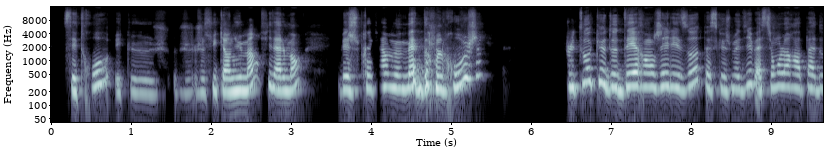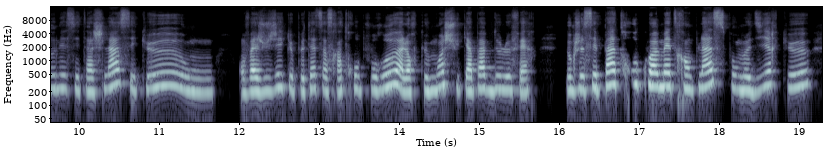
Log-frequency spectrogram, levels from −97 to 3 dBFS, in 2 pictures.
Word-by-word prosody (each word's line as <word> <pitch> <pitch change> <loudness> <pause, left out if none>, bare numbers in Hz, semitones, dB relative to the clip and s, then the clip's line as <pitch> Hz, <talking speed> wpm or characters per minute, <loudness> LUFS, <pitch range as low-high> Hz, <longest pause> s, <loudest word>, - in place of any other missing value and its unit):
c'est 205 - 0
trop 275 - -1
et - - -9
que 185 -2 -10
je 175 - -20 0.2
j 190 -1 -18
je 195 -1 -9
suis 195 +2 -6
qu'un 200 0 +5
humain, 215 +7 +6
finalement. 215 -3 +2 0.4
Beh 225 +1 +2
je 215 +1 -2
préfère 240 +2 -2
me 240 -2 +2
mettre 230 +1 +7
dans 260 -1 +5
le 220 - +3
rouge 310 - +4 1.1
plutôt 265 +6 +1
que 325 -1 +2
de 250 -1 +2
déranger 260 +2 +5
les 245 -3 -1
autres 335 +4 -1
parce 235 -6 -3
que 225 - -4
je 220 - -8
me 225 - -3
dis: 285 +8 -2
«Bah - - +1
si 245 - -6
on 265 - -1
leur 260 -1 0
a 235 -1 0
pas 240 -1 -1
donné 235 +1 -7
ces 225 -2 -12
tâches-là. 235 +8 -2
C'est 300 -9 -12
que, 260 +5 -5
heu, - - -4
on 195 -2 -7 0.3
on - - -7
va 205 +1 +3
juger 210 +5 -5
que 225 - -9
peut-être 220 +3 -7
ça 210 - -5
sera 200 -1 -7
trop 230 +3 -10
pour 220 +2 -5
eux 300 - +2
alors 200 -6 +2
que 215 - -8
moi 215 +5 -2
je 285 - -5
suis 240 -5 -11
capable 215 +1 0
de 230 - -6
le 225 -1 -4
faire». 200 -3 -7 0.4
Donc 215 0 -4
je 230 +1 -3
sais 235 +2 -2
pas 275 +5 +4
trop 295 0 -7
quoi 280 -3 +4
mettre 265 -1 0
en 230 - 0
place 290 +6 -1
pour 240 -2 -11
me 220 -1 -1
dire 275 +9 -5
que 265 +5 -5
235 Hz, 235 wpm, -22 LUFS, 210-265 Hz, 1.1 s, mettre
